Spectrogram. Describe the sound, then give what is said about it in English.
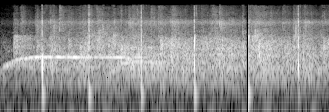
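A church audience claps for the worship team and the sound and lights crew in a steady, dense wash of applause lasting the whole clip, with a few sharper claps standing out and a thin sustained whistle-like tone early on. “So I want you to know, all this worship team and sound and lights, can you thank them?”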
